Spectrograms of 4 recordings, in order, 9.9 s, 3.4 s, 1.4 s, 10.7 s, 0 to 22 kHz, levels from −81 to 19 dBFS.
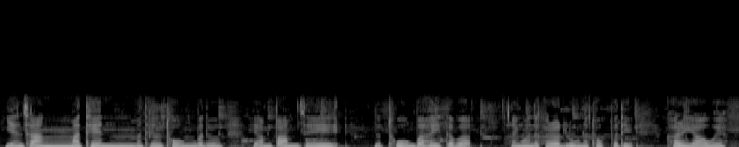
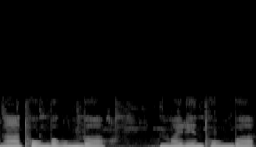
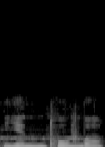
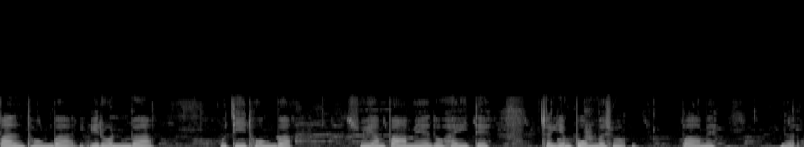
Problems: constant background noise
